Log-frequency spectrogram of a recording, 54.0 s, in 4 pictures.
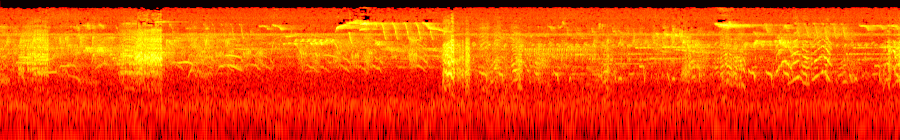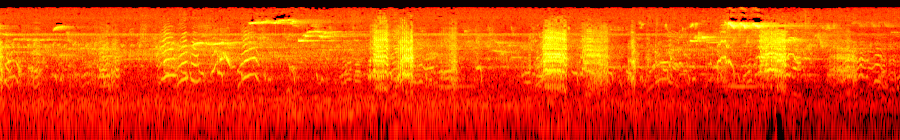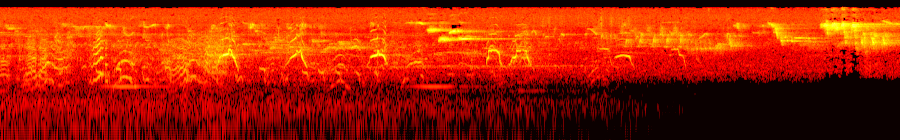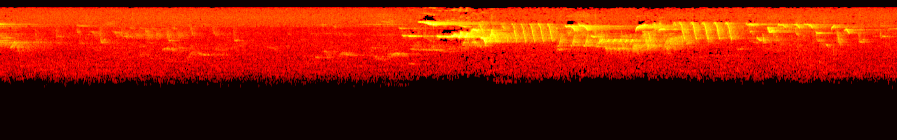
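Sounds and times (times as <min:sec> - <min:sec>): harsh bird calls: 0:00.0 - 0:35.0
birds chirping and calling: 0:00.0 - 0:36.6.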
